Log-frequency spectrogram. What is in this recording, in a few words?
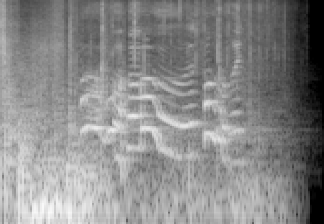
Molten Mote; Motes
